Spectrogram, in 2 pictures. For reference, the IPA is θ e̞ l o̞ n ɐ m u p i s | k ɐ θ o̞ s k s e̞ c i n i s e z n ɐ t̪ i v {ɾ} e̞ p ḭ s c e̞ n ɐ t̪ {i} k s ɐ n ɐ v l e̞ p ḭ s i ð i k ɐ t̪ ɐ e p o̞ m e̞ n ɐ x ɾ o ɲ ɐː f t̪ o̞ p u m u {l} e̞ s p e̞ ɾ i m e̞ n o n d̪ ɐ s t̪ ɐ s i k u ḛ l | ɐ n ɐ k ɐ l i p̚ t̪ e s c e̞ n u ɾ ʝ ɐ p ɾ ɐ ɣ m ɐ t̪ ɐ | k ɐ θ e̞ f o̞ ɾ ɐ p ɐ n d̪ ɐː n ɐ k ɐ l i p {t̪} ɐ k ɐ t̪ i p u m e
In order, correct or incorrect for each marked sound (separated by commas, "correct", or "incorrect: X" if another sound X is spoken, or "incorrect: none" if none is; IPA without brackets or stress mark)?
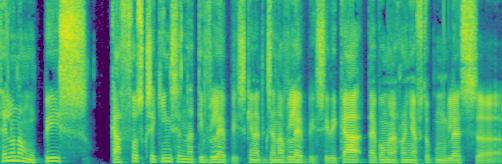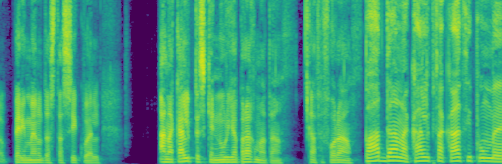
incorrect: l, correct, correct, correct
